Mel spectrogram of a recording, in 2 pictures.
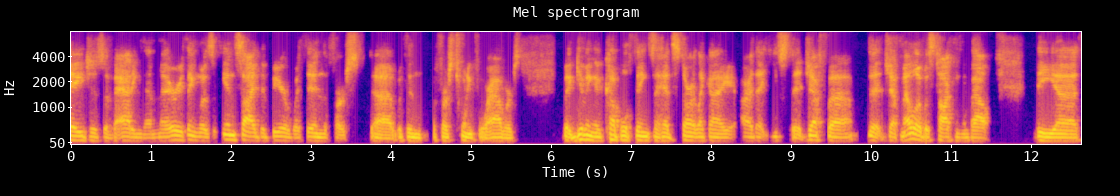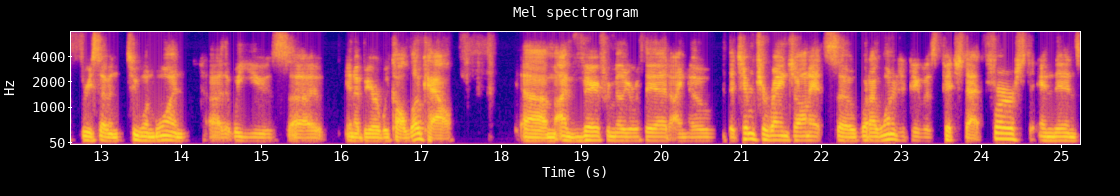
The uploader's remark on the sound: jump into the zoom studios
